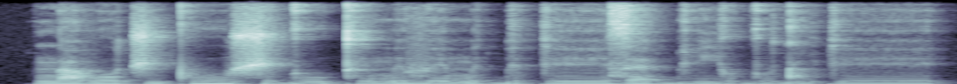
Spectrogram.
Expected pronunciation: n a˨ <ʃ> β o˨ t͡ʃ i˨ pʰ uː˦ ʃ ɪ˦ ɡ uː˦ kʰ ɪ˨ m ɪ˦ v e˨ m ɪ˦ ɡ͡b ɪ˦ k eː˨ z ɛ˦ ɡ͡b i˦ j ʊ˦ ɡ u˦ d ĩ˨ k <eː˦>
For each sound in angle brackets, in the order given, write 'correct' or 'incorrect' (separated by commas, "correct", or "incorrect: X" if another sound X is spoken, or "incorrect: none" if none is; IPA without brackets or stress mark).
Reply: incorrect: none, correct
